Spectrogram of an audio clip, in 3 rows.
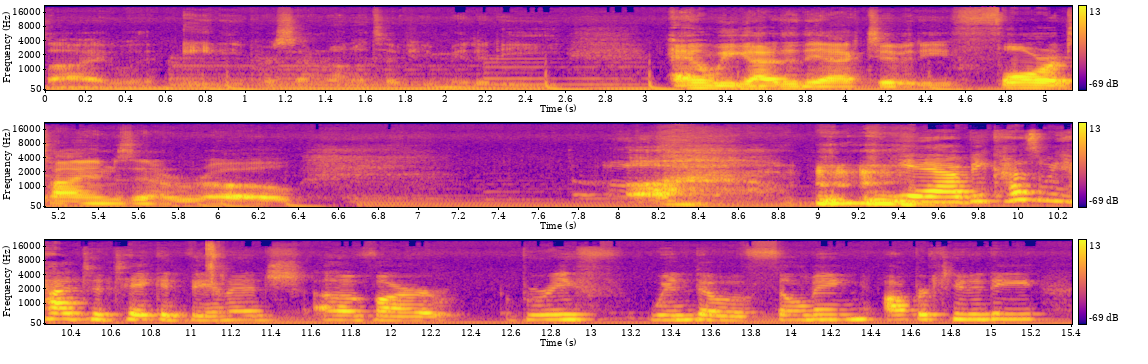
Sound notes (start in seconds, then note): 7.3 clears throat; 7.8 sighs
